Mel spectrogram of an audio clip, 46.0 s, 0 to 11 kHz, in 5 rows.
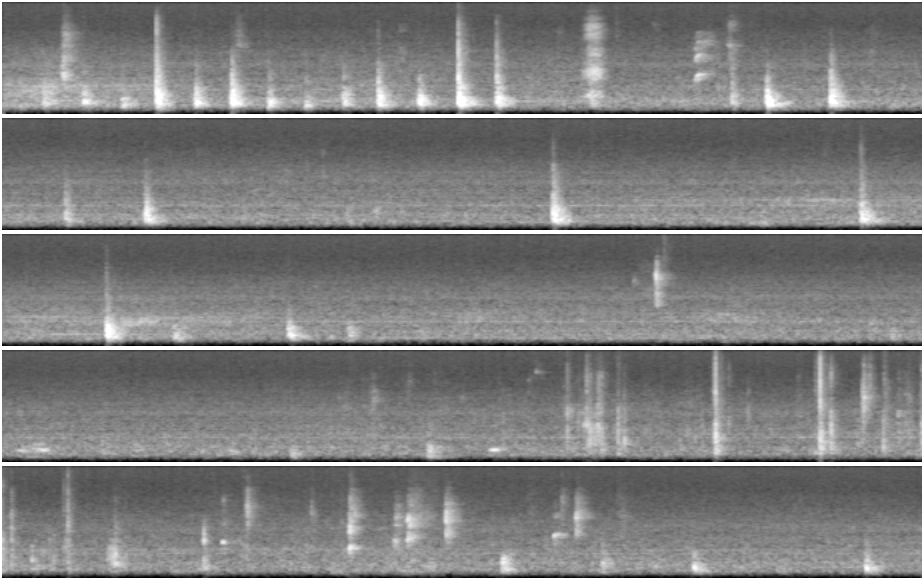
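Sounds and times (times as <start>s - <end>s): faint steady hum: 0.0s - 46.0s
wet film squishing and squeaking: 32.9s - 35.0s, 35.7s - 38.0s, 38.8s - 41.4s, 42.3s - 42.8s.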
